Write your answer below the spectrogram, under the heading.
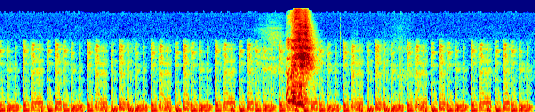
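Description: One loud, explosive sneeze over steady background music with a beat. Sneezing.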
